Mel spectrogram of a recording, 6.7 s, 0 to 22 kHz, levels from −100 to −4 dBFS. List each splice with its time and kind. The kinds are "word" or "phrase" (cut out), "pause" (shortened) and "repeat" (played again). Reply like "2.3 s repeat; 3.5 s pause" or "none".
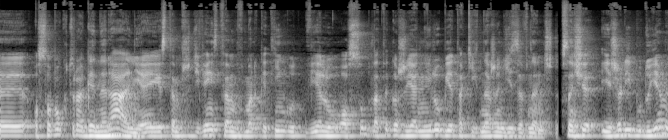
none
